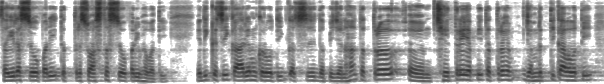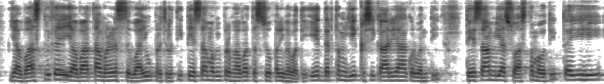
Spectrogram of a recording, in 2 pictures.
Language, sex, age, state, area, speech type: Sanskrit, male, 18-30, Madhya Pradesh, rural, spontaneous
